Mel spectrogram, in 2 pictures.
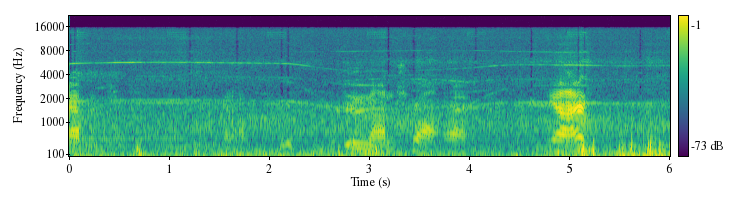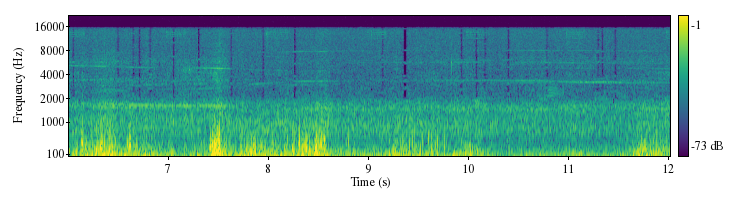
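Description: A small model plane's motor whines high overhead, shifting in pitch as it flies.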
